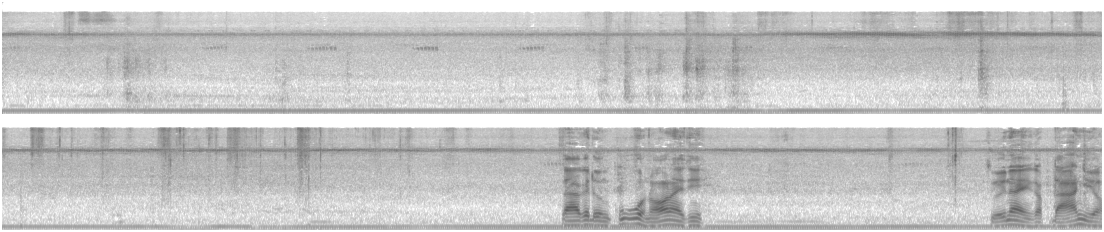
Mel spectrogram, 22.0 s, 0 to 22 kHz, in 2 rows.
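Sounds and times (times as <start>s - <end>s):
low rumble: 0.0s - 22.0s.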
